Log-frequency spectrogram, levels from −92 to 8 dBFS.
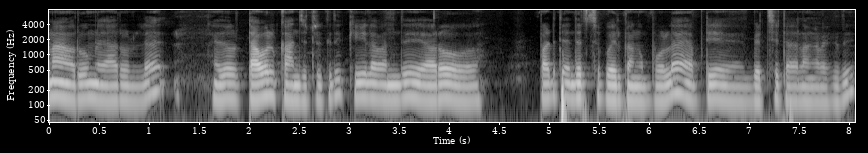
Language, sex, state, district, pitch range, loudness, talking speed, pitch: Tamil, male, Tamil Nadu, Nilgiris, 120-135 Hz, -22 LUFS, 135 wpm, 130 Hz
